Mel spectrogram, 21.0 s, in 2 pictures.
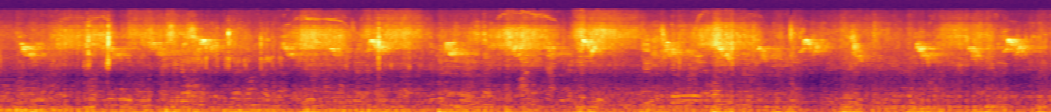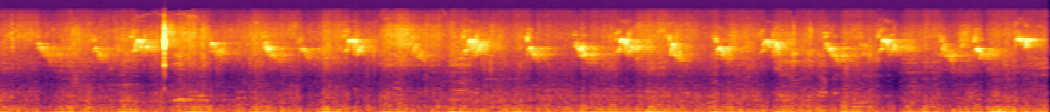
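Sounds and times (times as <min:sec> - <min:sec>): low outdoor rumble: 0:00.0 - 0:21.0
small birds chirping: 0:00.0 - 0:21.0.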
